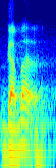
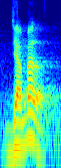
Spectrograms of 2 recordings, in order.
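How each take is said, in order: First: The word begins with a hard g sound. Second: The word begins with a j sound. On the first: This is how Egyptian dialect speakers say it. "jim dibaca gim... Itu dialek Mesir" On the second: This is the standard Arabic reading.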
